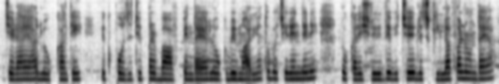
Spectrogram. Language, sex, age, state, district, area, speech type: Punjabi, female, 18-30, Punjab, Gurdaspur, urban, spontaneous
